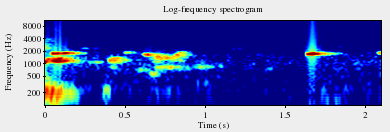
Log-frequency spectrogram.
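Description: A man's lecturing voice breaks off at the start, followed by near silence with a few faint, short whistle-like chirps, one of them about one and a half seconds in.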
